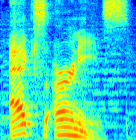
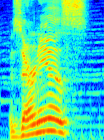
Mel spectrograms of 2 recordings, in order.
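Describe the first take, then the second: First: It starts with the letter name 'ex'. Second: It starts with a 'z' sound. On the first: The speaker calls it wrong. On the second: The speaker calls it right.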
